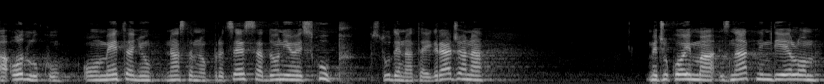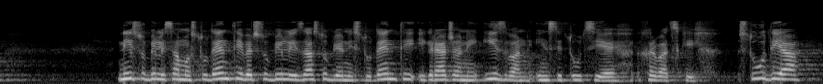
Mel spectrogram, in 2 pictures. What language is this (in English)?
Croatian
